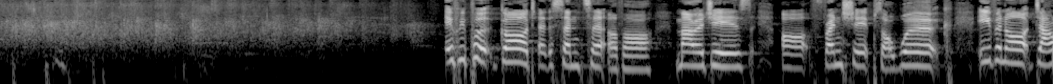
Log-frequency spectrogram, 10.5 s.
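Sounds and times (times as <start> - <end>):
round of applause: 0.0 - 4.5
speech: 4.5 - 10.5.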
